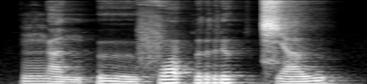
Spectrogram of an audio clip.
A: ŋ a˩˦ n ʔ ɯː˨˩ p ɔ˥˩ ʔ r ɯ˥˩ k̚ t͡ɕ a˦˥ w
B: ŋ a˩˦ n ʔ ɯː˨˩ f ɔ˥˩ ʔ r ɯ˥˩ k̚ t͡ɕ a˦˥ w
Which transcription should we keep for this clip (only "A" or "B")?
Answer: B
